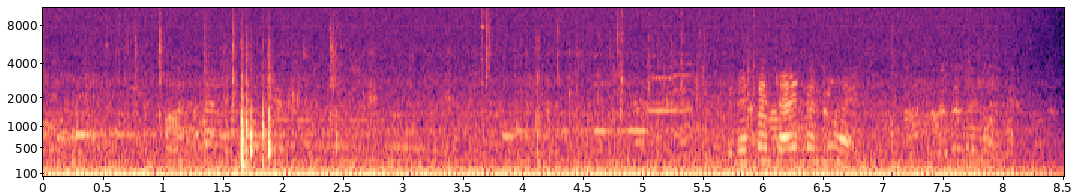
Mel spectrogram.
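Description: A steady low rumble with faint voices over it, and a brief wavering voice about six seconds in.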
